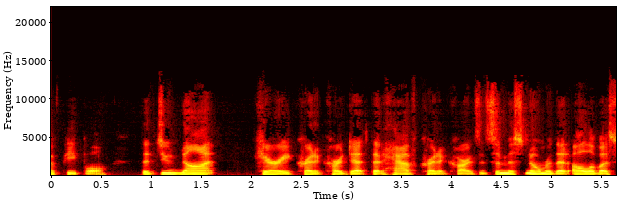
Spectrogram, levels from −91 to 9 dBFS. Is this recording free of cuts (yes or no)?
yes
